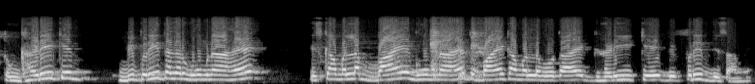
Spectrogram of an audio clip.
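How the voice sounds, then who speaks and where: A man teaching a classroom of exam students, speaking loudly, repeating himself and checking "right?" after each point. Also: high voice, normal speed, poor audio. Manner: loud, repetitive, keeps asking "right?". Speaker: reasoning teacher. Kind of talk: classroom lecture.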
